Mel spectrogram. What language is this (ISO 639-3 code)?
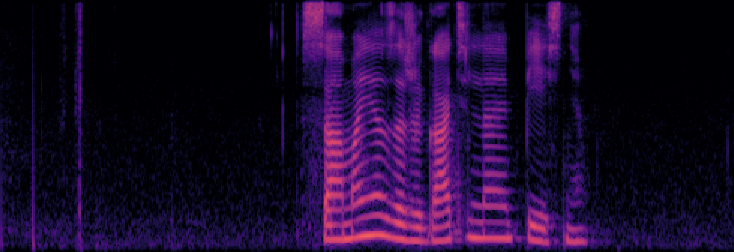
rus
